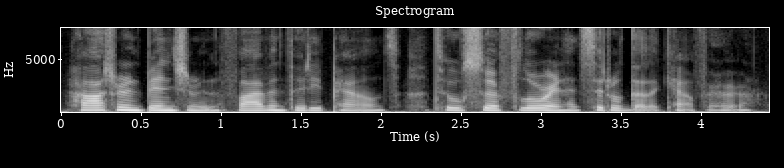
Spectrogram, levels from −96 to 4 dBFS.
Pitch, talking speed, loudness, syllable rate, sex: 200 Hz, 215 wpm, -18 LUFS, 5.5 syllables/s, female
